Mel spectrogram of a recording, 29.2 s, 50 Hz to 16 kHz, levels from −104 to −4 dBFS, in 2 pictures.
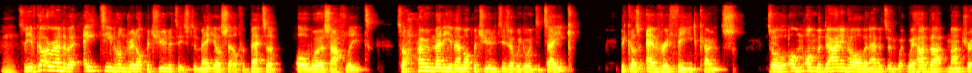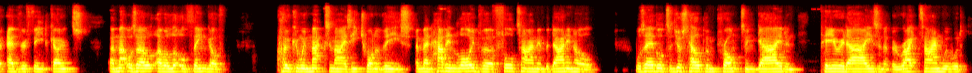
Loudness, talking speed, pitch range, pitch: -19 LUFS, 185 wpm, 135-155 Hz, 145 Hz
